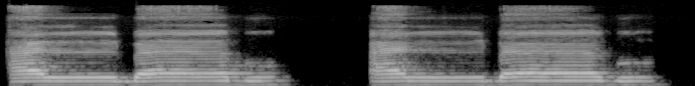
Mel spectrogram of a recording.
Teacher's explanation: lam itu memiliki sifat bainiah jadi tengah-tengah dia mengalir tapi sedikit aja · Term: sifat bainiyah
